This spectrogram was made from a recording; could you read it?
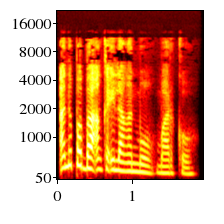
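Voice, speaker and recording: A woman's voice: mid-range voice, very animated, a little fast, no echo, clean studio sound. A woman with a Filipino accent voicing a hurt, guarded doctor and mother in a dramatic story. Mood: cold, hurt.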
